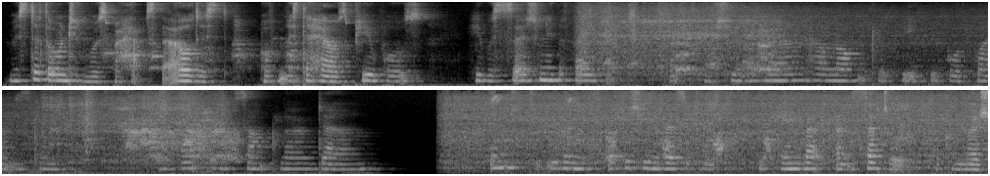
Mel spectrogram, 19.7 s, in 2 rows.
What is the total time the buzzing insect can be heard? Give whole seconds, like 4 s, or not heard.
12 s.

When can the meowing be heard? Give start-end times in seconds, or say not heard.
not heard.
